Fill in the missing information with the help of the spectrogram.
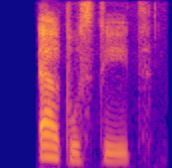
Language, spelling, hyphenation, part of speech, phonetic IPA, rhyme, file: Hungarian, elpusztít, el‧pusz‧tít, verb, [ˈɛlpustiːt], -iːt, Hu-elpusztít.ogg
- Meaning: 1. to destroy, to ruin 2. to devastate 3. to kill, to exterminate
